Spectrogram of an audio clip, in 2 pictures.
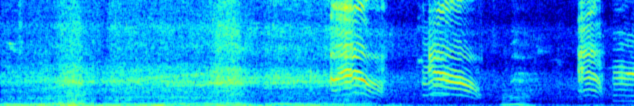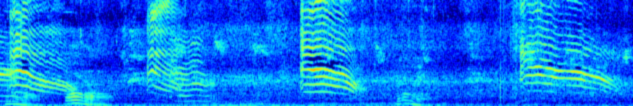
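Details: Mother cat and her kittens after the kittens bit her while nursing and she struck them: a series of high, thin, downward-sliding meows, several in quick succession, with a few lower, shorter bent mews between them over a steady low rumble.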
